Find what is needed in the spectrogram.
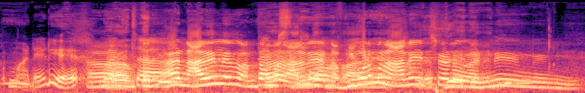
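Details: Adult speaker; Normal speech.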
